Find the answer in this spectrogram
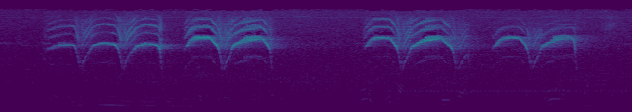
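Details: Japanese pygmy woodpecker nestlings calling in bursts of high, thin, arching buzzy notes, several rapid overlapping notes per burst with short pauses between, over a soft background hiss.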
